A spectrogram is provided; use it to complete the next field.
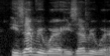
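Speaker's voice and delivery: ordinary talk, nothing marked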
